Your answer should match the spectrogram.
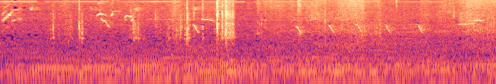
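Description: Birds chirping in short, quick falling notes, with a run of about six evenly spaced chirps in the second half, over a low steady rumble and a single click.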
